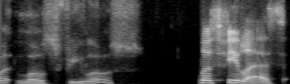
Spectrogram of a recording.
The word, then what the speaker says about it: Los Feliz: Los Feliz, which is actually Los Feliz. But for some reason in LA, nobody pronounces anything with the Spanish accent. It's LOS, like Los, and then Feliz, like happy, Feliz. But everybody calls it Los or Los Feliz, which is super weird.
